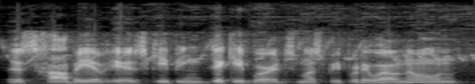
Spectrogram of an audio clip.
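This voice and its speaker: An actor playing a shrewd, brisk, sardonic police inspector in an old-time radio suspense drama. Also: male voice, low voice, a bit bright, poor audio. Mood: hard-nosed. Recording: vintage radio broadcast recording.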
